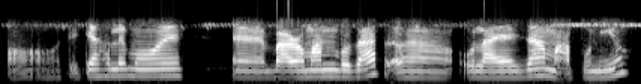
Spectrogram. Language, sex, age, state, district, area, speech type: Assamese, female, 45-60, Assam, Jorhat, urban, conversation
